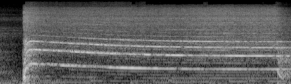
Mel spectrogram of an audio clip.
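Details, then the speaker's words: Central Pneumatic 90-degree air drill on a 30-gallon compressor set to 105 psi: high whine starts strong, then sags in pitch over about three seconds as speed drops, likely from falling air supply. "it starts off pretty strong and then it it kind of drops off"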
